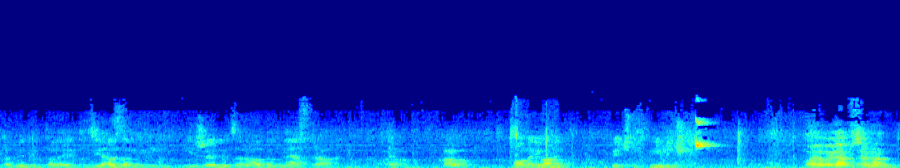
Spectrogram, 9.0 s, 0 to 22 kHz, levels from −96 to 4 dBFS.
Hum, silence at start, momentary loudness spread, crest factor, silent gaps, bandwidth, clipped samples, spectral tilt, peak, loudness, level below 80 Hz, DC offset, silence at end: none; 0 s; 17 LU; 24 dB; none; 9.4 kHz; under 0.1%; -3 dB/octave; -18 dBFS; -40 LUFS; -60 dBFS; under 0.1%; 0 s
